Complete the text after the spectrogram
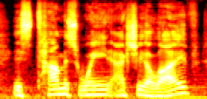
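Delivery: ordinary delivery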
